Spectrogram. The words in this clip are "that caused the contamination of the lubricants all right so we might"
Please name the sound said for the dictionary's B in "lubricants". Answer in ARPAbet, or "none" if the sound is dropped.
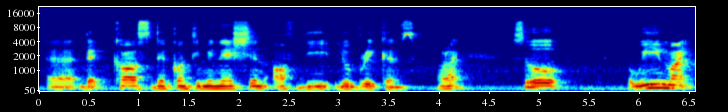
B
